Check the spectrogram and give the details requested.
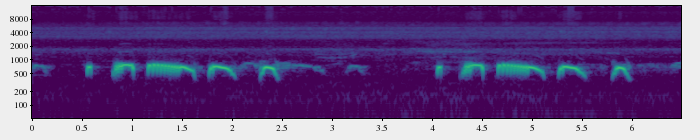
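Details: Female spotted dove giving a call meant to stimulate males. Two repeated phrases: a clipped opening note, a long vibrating coo, then two or three downward-curving coos, with a brief gap between.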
